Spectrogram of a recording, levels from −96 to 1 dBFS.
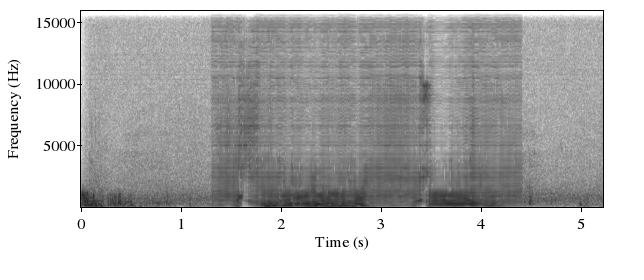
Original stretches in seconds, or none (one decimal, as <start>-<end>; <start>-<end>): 0.0-1.3; 4.4-5.2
